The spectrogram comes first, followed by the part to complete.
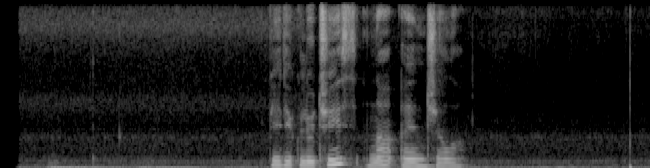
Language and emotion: Russian, neutral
